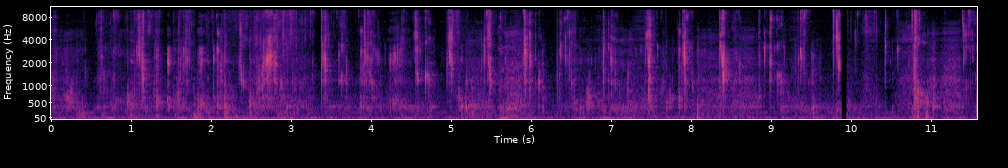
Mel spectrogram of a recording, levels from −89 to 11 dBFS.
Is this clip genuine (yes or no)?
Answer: yes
